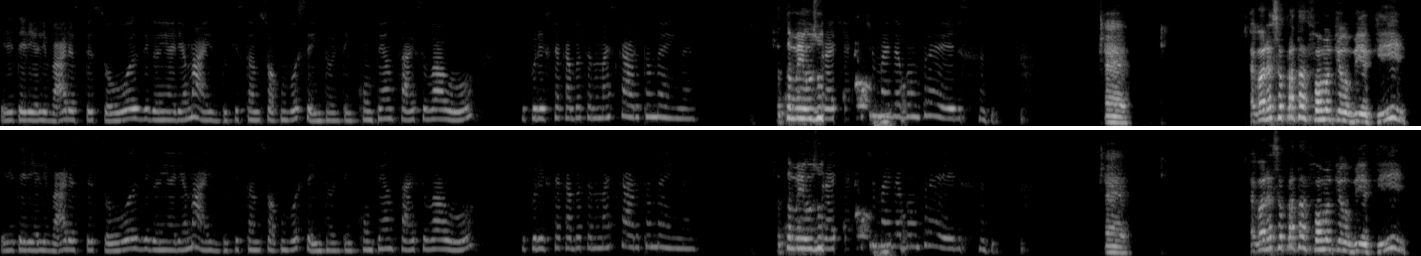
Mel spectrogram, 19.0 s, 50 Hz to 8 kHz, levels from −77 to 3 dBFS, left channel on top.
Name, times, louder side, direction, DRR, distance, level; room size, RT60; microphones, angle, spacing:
voice 1, 0.0-6.4 7.0-9.3 10.6-11.1 11.6-13.3 13.6-13.7, left 5 dB, 75° left, 0.9 m, -39 dB
voice 2, 10.4-11.0 11.4-11.9 14.7-15.1 16.7-18.8, left 6 dB, 45° left, 0.3 m, -26 dB
3.6 x 2.8 x 3.0 m
head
